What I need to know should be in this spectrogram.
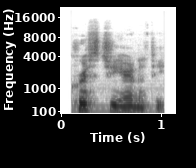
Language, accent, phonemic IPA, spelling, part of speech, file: English, US, /ˌkɹɪst͡ʃiˈænɪti/, Christianity, proper noun, En-us-Christianity.ogg
- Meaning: 1. An Abrahamic religion originating from the community of the followers of Jesus Christ 2. Protestantism (in contrast to Catholicism) 3. Christendom, the Christian world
